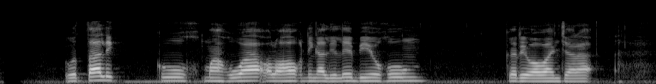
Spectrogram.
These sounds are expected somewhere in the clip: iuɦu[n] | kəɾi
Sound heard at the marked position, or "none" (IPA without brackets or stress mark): ŋ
